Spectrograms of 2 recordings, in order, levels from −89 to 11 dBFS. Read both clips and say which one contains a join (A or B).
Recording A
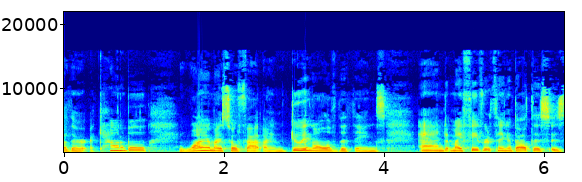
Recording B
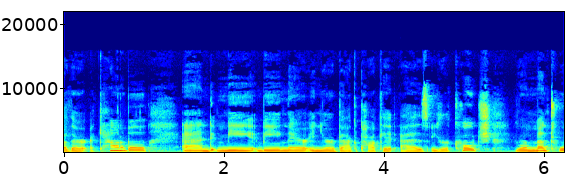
A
